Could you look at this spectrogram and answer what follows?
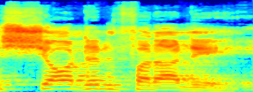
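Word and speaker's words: Schadenfreude: दूसरा शब्द आपके सामने जो आया है वो एक बहुत ही यूनिक शब्द मुझे मिला, जिसको प्रोनाउंस करते हैं शॉर्डन फराडे।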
